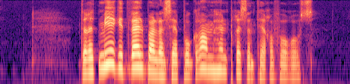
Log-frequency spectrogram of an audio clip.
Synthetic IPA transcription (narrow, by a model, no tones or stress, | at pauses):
d̪̥eːæːʁɛt̪meːɡət̪ʋɛlbɑlɑnseːʁt̪̚pʰʁʊɡʁɑmːɦʉnpʰʁɛsənt̪ʰeːʁəfɔʁɔs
